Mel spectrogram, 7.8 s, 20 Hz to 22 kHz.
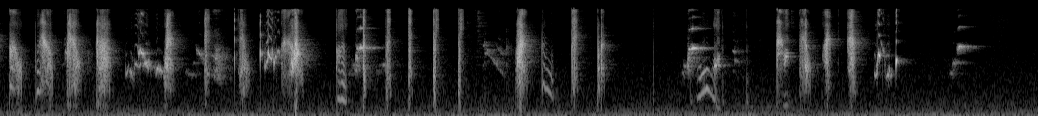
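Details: Two pet budgerigars talking and chattering at a mirror indoors: dense run of rapid clicks, buzzy squawks and warbled phrases between 1 and 8k, nearly continuous for about five seconds, a short pause, then more bursts.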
